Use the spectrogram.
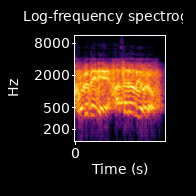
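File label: aircraft damaged, mood low, Turkish; speech; War Thunder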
